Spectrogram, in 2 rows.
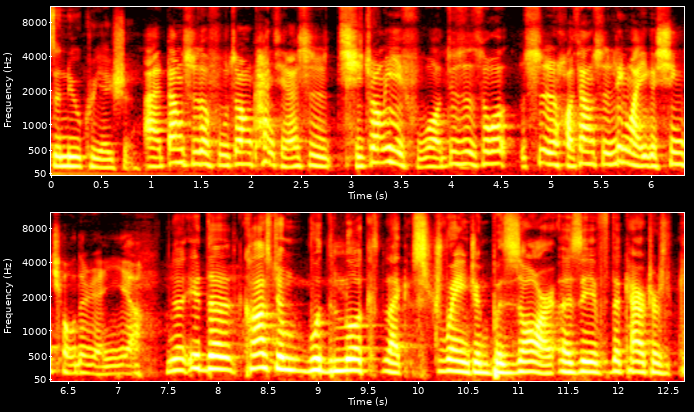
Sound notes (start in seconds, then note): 2.5 speaking Mandarin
